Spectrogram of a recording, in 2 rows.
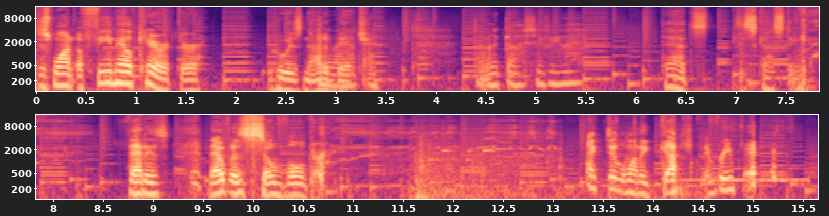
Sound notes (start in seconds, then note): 8.2 wheeze; 10.7 wheezing laughter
